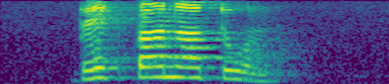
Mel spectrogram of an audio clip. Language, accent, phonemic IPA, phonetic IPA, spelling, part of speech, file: Armenian, Eastern Armenian, /despɑnɑˈtun/, [despɑnɑtún], դեսպանատուն, noun, Hy-դեսպանատուն.ogg
- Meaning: embassy (organization representing a foreign state)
